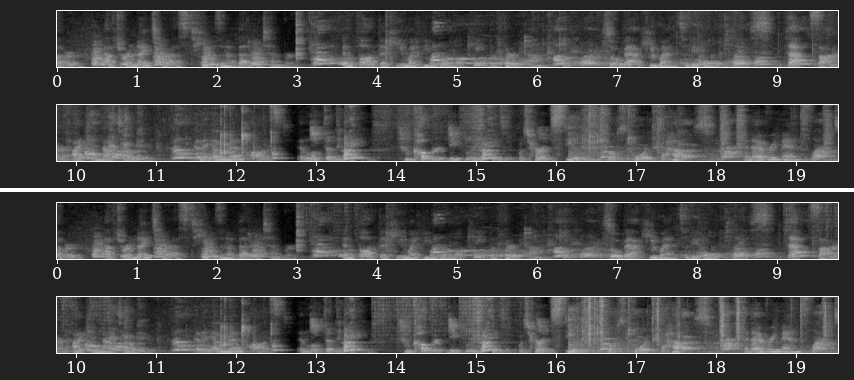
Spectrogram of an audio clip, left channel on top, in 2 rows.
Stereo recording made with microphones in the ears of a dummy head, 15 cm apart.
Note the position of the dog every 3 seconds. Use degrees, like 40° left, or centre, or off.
50° left, 50° left, 40° left, 20° left, centre, 50° right, 70° right.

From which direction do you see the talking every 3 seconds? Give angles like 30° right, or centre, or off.
20° left, 20° left, 20° left, 10° left, centre, 10° right, 20° right.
